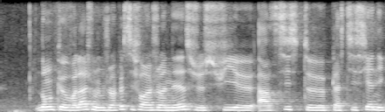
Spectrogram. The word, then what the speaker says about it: Joannes: Et maintenant, on a donc on a Sephora Johannes, c'est comme ça qu'on prononce? Johannes, oui.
